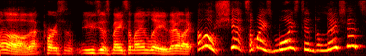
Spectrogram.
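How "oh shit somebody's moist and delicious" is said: very high, squeaky little cartoon mouse voice. Voicing a viewer's thoughts as they leave: Mickey Mouse voice. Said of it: "than the Mickey Mouse voice".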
